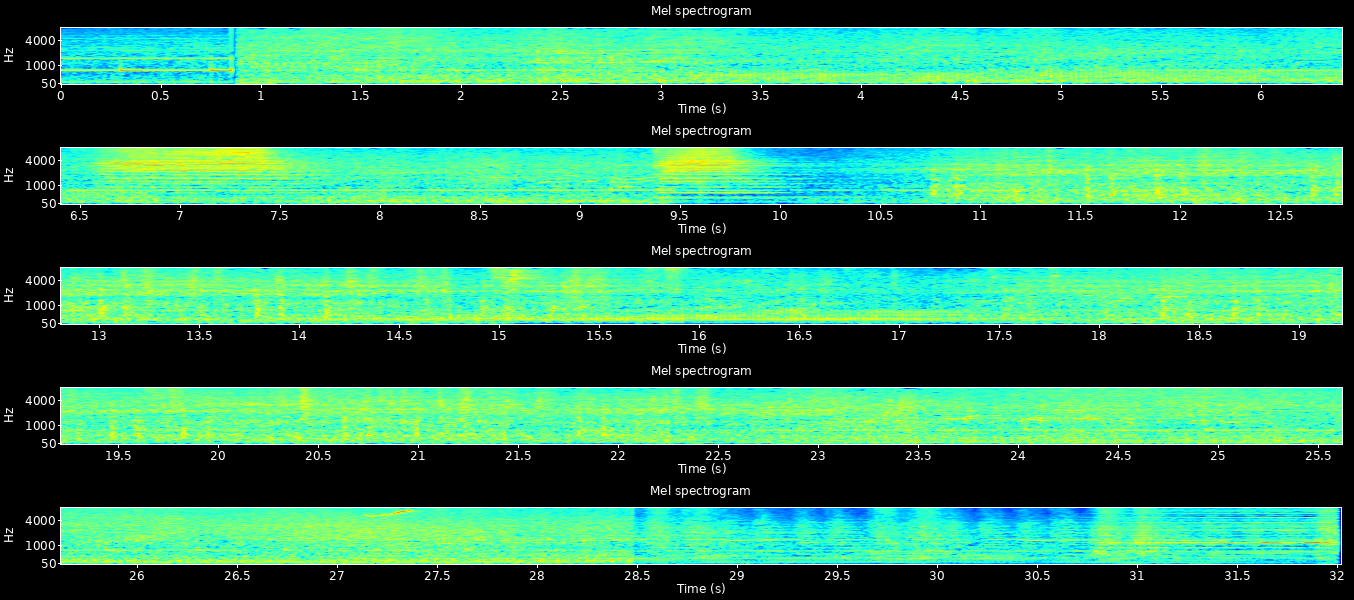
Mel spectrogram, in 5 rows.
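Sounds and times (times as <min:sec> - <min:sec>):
train wheels rumbling on rails: 0:01.0 - 0:28.6
wheels clacking: 0:10.7 - 0:26.4.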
